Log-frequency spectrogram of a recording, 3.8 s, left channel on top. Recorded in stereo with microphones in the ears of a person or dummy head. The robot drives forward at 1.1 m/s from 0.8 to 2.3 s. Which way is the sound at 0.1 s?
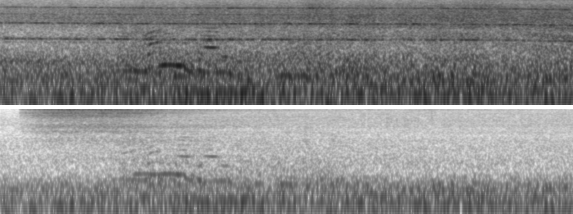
60° right (ahead or behind).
